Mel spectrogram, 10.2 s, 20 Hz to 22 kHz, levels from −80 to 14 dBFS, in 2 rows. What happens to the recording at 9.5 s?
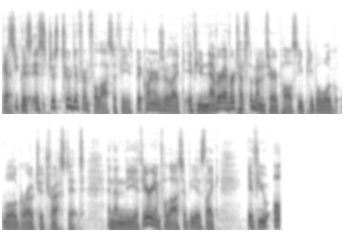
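A cut-off end starts at 9.27 s, right after "is like if you": the final buffers were never written, so the sound stops mid-syllable into digital silence until 10.21 s.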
